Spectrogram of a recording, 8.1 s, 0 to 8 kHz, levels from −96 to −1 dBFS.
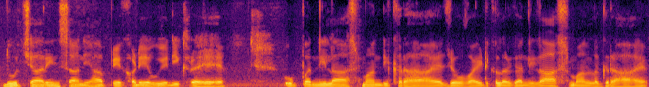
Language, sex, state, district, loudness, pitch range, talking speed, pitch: Hindi, male, Gujarat, Gandhinagar, -16 LUFS, 100-115 Hz, 185 wpm, 110 Hz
